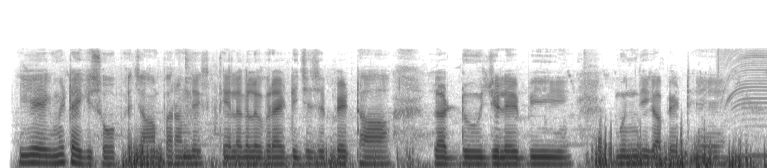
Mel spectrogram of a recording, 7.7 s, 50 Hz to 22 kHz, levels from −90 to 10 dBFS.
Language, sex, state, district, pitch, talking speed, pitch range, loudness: Hindi, male, Rajasthan, Bikaner, 120 Hz, 180 wpm, 120-125 Hz, -17 LUFS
